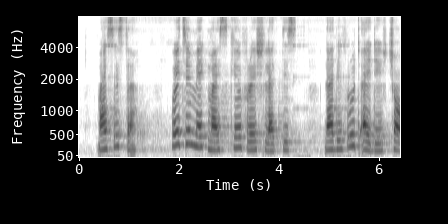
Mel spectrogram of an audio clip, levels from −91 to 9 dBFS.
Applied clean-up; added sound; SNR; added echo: neural separator model SepFormer DNS4.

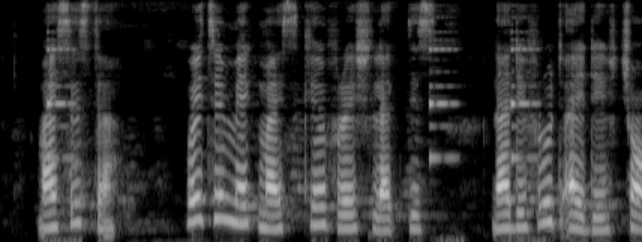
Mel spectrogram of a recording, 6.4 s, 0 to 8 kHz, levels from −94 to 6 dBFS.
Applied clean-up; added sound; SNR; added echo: classical method WPE with log-MMSE.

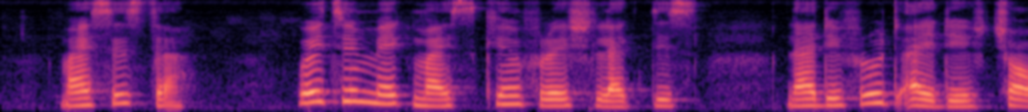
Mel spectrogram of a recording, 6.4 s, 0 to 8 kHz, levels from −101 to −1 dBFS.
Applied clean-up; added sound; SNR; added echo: none; none; none; none.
